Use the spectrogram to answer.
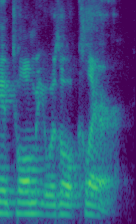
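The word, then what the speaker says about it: Eau Claire: I first moved to Wisconsin I I I pronounced it uair you did yep yep and and folks let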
